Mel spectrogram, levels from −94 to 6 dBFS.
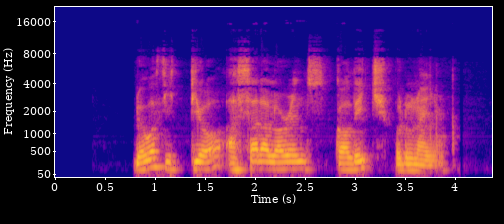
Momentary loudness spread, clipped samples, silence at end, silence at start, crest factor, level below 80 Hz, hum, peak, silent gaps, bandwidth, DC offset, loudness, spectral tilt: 7 LU; under 0.1%; 0.45 s; 0.8 s; 16 dB; -52 dBFS; none; 0 dBFS; none; 8.6 kHz; under 0.1%; -15 LUFS; -5 dB/octave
